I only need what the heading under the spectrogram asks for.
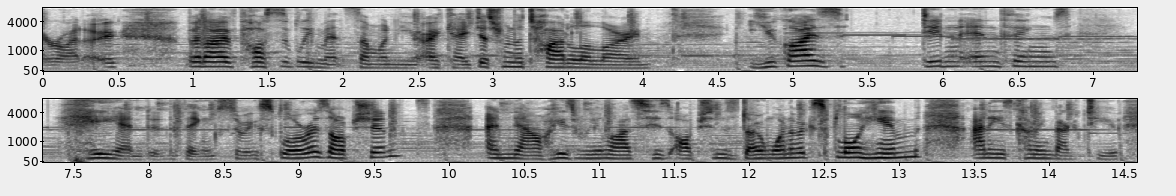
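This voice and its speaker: Casting: young woman host, croaky from a cough, sassy reaction commentary, faint music behind. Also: medium pitch, darkish tone. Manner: sassy, laughs often, mutters asides. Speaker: host reading and reacting to online posts.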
